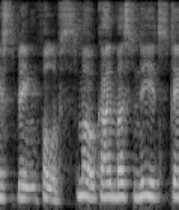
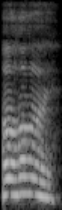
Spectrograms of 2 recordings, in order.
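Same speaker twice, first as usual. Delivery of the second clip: echo; 4 semitones higher than usual. Acted. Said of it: "back came the answer".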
